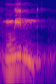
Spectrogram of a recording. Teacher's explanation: یہاں پر نون ساکن کی آواز کو ظاہر کر کے پڑھنا ہے، صاف صاف پڑھنا ہے، غنہ اخفا کچھ بھی نہیں کرنا ہے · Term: اظہار کا قاعدہ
